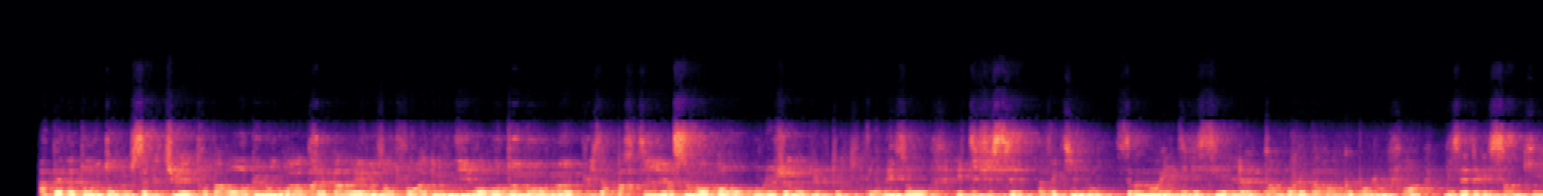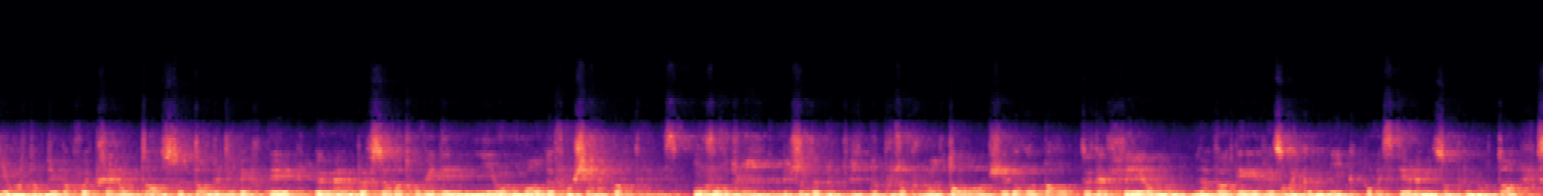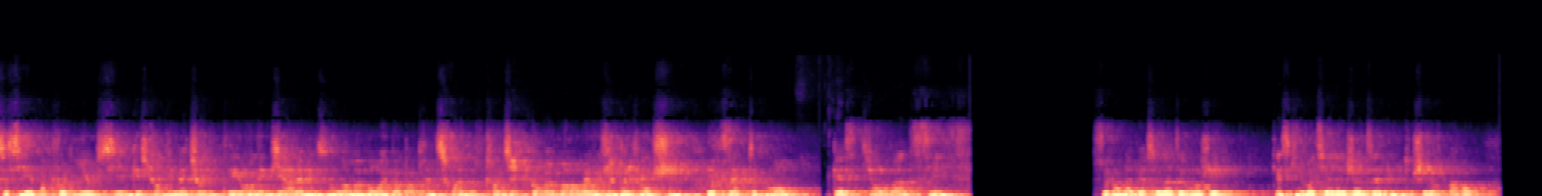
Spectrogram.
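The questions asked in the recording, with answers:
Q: Selon la personne interrogée, qu'est-ce qui retient les jeunes adultes chez leurs parents ?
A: Des raisons économiques et parfois l'immaturité : ils sont bien à la maison, les parents prennent soin de tout.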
